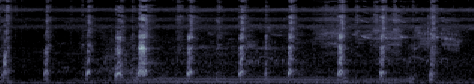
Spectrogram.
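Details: Cheerful dog wagging its tail, giving a long run of short, clipped barks repeated roughly every half second, moderately loud over a low droning background.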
